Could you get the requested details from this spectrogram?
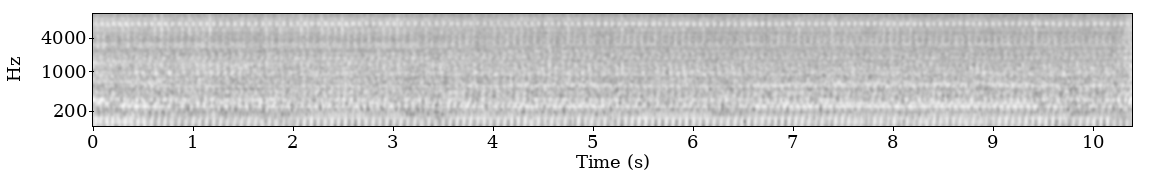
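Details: SYM XS125 motorcycle at idle: busy idle with a fast, uneven tapping knock at about four beats a second; owner says it is definitely not the valves or the chain, cause not yet found.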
